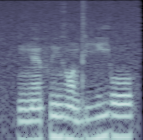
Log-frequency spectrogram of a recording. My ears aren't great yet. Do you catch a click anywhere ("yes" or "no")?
no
